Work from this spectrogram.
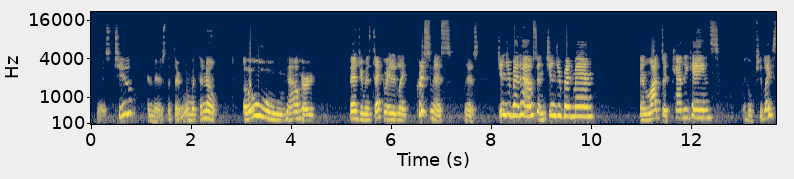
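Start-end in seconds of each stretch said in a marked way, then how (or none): none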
